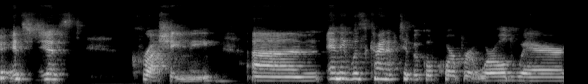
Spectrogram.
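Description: A woman's fairly low voice at a fairly slow pace, an unremarkable speaking voice. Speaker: real estate investor. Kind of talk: interview conversation.

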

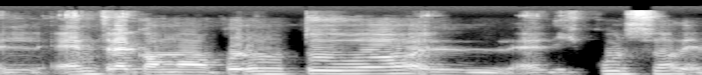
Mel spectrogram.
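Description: Pitched fairly high, a man with a plain, everyday voice speaks with ordinary pitch variation. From Argentina, Córdoba. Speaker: human rights activist. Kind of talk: interview testimony.

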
